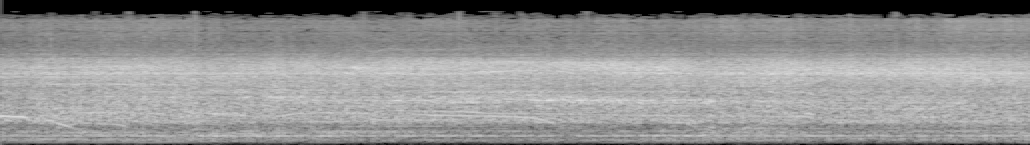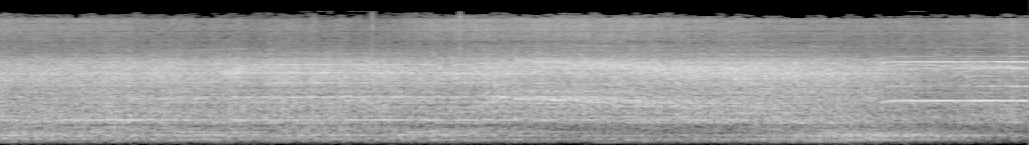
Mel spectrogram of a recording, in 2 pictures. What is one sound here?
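An electric guitar plays loudly through amplifiers in a large echoing arena.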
